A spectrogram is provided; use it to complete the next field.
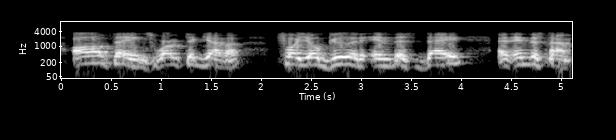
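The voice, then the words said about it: Excited, joyful preaching voice. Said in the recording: “I'm excited, as you can hear in my voice.”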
